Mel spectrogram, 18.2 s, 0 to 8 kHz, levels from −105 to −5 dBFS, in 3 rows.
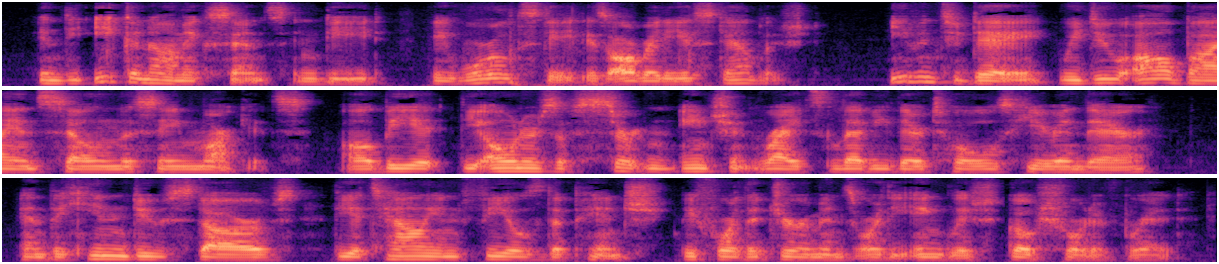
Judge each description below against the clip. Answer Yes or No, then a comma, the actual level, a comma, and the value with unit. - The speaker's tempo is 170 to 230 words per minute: Yes, average, 185 wpm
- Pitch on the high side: No, low, 105 Hz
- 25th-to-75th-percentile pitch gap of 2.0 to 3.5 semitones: Yes, average, 2.9 semitones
